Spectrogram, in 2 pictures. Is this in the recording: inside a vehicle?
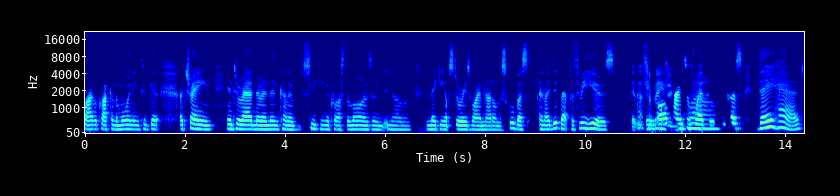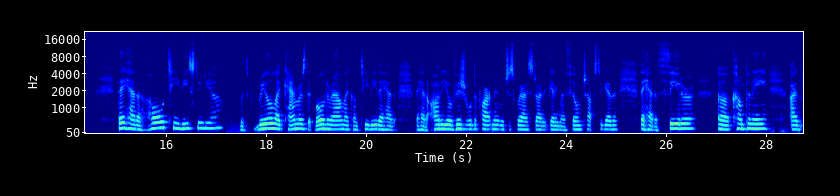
no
